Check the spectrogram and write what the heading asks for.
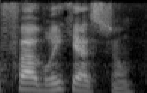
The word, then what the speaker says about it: fabrication: Et dernière syllabe sion, TION. On fait attention à cette syllabe-là, mais c'est une syllabe très fréquente à la fin des noms. Donc la seule difficulté, c'est la syllabe sion qu'on écrit T-I-O-N.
